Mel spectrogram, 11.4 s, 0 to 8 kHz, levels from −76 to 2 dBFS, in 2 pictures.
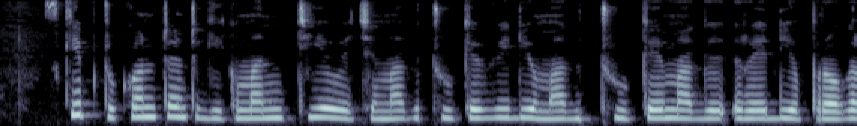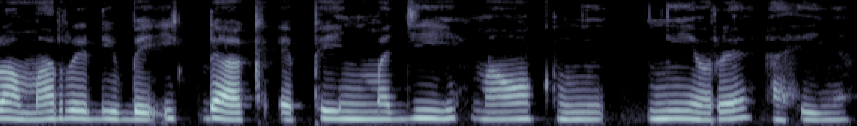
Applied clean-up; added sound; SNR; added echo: none; none; none; none.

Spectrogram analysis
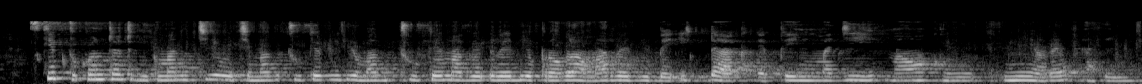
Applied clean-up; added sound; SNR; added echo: neural separator model SepFormer DNS4.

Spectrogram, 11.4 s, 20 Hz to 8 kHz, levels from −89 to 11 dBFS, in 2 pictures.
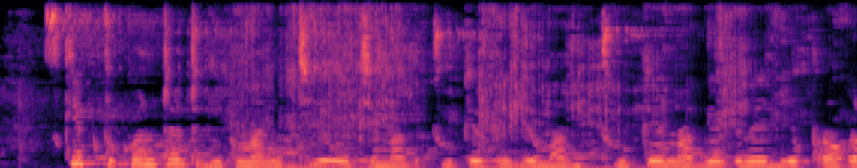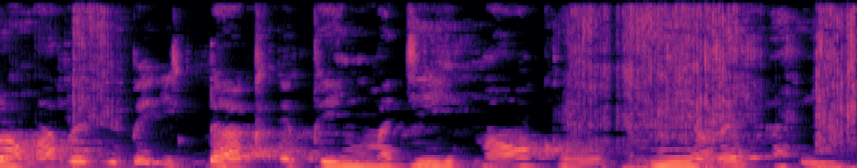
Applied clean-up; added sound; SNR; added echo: classical method WPE with log-MMSE.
